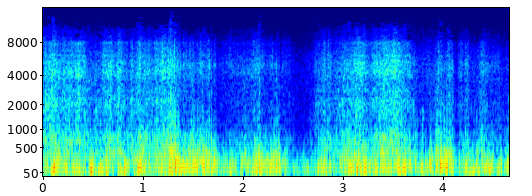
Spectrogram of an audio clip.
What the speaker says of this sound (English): That's an icy wind.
